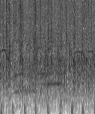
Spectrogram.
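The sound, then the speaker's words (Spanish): Applause for a team of lawyers at a council meeting, a dense, steady patter of many hands clapping without a break. “Un fuerte aplauso a todo el equipo de abogados”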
